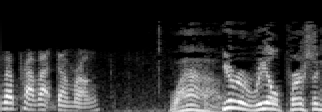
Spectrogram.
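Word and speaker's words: Chevapravatdumrong: How do you pronounce Cherry's last name? Chiva Pravat Damrong.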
